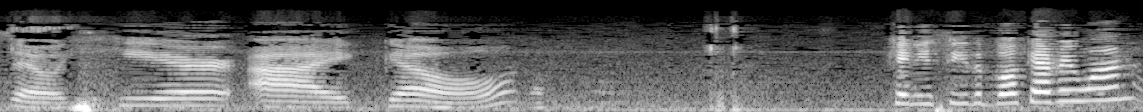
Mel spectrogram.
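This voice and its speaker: A woman's voice: on the high side, big pitch swings, takes it slowly, pushed and bright, a little hiss or hum, poor audio. A middle-aged woman reading aloud to a class of children over a video call, exclamatory and often asking them questions. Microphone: video call microphone.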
